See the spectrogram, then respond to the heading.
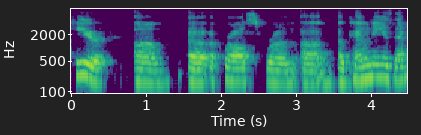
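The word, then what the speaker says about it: Oconee: removed but up here um across from um okone is that how you pronounce it yep across from okone there's this teeny little uh teeny little par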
